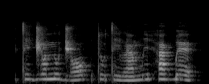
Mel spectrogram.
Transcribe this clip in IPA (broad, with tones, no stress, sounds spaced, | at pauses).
t i˧ d͡ʒ ɔ˦ n u˦˨ d͡ʒ ɔ˨˦ | t u˧ t i˨ l ã˨˦ m i˦ h a˦ ɡ͡b ɛ˦˨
